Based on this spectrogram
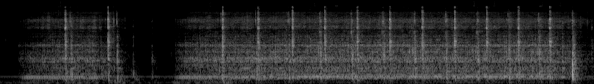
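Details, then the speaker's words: On30 model steam locomotive after wipers were realigned and a gear glued: light motor whir with sharp irregular clicks about three a second; owner suspects the moving rod/piston linkage is catching, still a slight clunk. "got of a click but I think it's coming from this you see this moving when it goes around what's that piston thing"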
